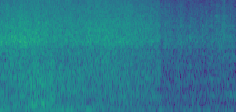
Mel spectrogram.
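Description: rain falling outdoors

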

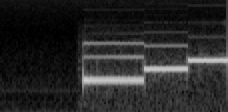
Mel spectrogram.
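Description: telephone tones

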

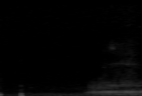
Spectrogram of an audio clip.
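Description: stomach rumbling

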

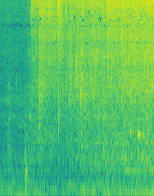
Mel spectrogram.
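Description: tap water running

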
